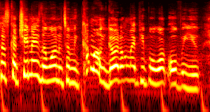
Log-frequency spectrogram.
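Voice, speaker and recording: A woman talks with very wide swings in pitch. Noticeable background noise runs behind her. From Africa. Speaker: talk show co-host. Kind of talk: casual chat. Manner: fast when agitated.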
